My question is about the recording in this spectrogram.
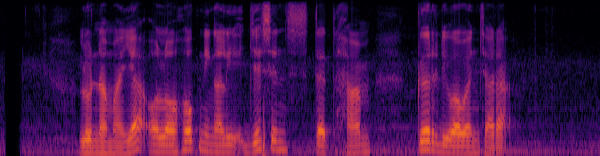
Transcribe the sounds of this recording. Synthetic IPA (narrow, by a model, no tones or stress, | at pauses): lunamajaʔɔlɔɦɔk̚niŋalid͡ʒɛsənst̪ɛt̪̚hamkɨrdiwawaɲt͡ʃaɾa̰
